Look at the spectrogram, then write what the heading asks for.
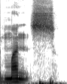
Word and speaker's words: months: but if it's plural drop the thir okay and settle for the SAP so it's going to be months so how many months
